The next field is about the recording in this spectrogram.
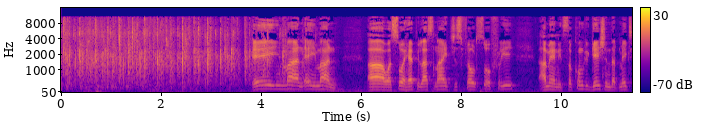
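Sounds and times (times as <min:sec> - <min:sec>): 
audience clapping: 0:00.0 - 0:05.4
speech: 0:03.8 - 0:11.4.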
